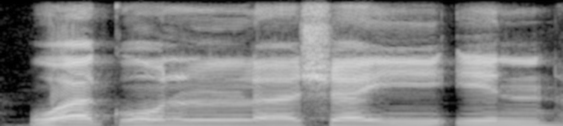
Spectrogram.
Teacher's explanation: harus jelas dalam pelafalannya karena izhar itu artinya jelas, halq dari tenggorokan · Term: izhar halqi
